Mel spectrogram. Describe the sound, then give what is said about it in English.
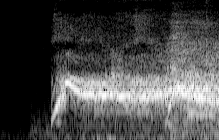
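A human scream plays on a tape loop for a dramatized fall of Jerusalem: one loud, sustained, high-pitched cry that starts abruptly after a brief quiet stretch and holds steady without pause. “And the screaming tape loop in the background is you, right? You betcha. Okay. So bring on the screams.”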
